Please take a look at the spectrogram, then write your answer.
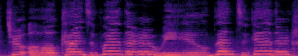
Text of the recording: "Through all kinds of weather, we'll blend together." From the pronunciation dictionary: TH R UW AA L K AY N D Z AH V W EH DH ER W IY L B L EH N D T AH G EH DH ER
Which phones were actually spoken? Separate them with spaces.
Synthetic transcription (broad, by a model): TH R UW AA L K AY N D Z AH V W EH DH ER W IY L B L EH N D T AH G EH DH ER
